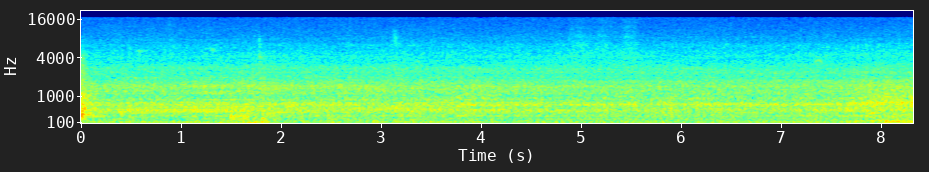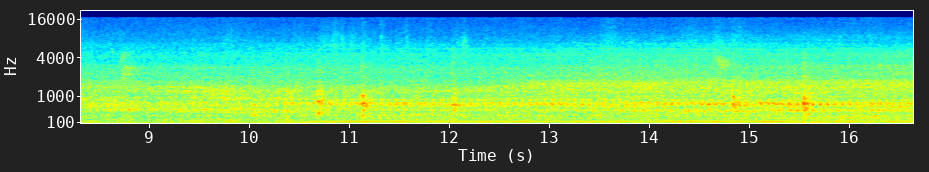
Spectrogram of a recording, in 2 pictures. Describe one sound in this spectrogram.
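Chickens cluck and peep softly nearby.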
